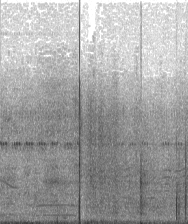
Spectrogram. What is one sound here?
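A firework bursts with a sharp, distant bang.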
